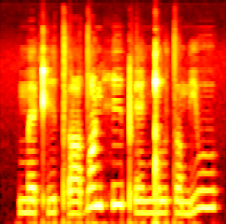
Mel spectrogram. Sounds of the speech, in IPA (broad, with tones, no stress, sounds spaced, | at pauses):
m ɛ˩ kʼ i˩ tʼ ʌ˩ j dˤ i˥ ŋ h i˥ pʼ e˩ ŋ͡ǃ u˩ t ʌ˩ m j u˥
